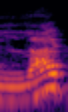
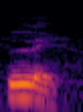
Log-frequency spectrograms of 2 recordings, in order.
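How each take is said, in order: First: The vowel sounds like 'eye'. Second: The vowel sounds like 'ay'. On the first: The speaker calls it wrong. "गलत होगा" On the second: The speaker calls it right. "लेकिन इसका सही होगा ले"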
